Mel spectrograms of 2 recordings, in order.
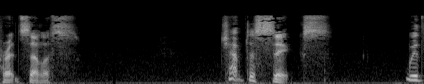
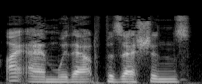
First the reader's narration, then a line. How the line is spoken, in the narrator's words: said Siddhartha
